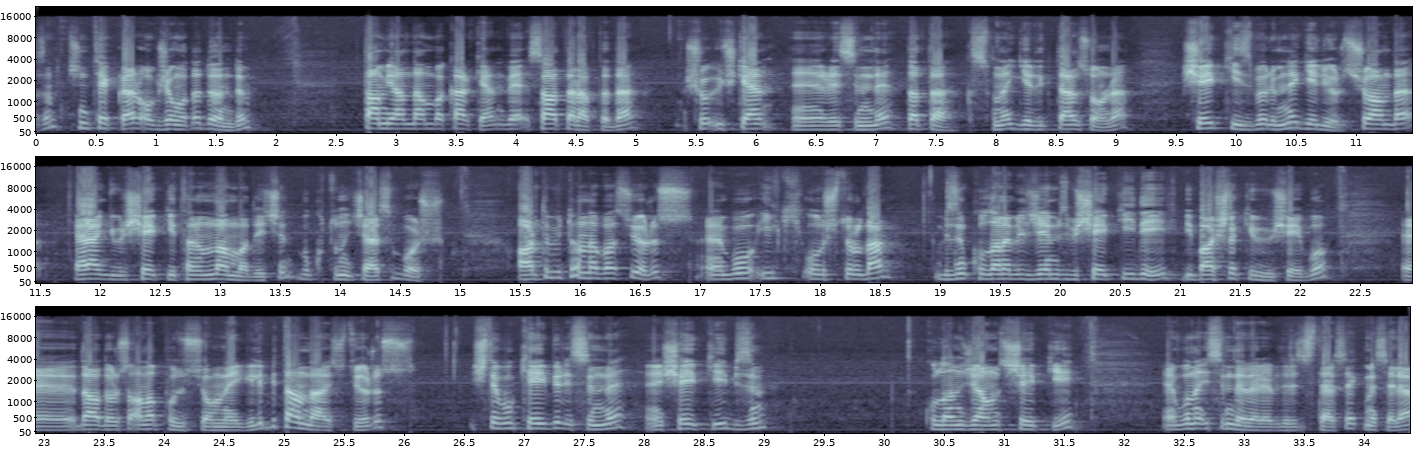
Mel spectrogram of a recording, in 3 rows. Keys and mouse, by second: 0.2 Tab, 3.0 KP_3, 17.4-18.6 middle drag, 25.6-27.4 drag, 32.4-34.3 drag.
